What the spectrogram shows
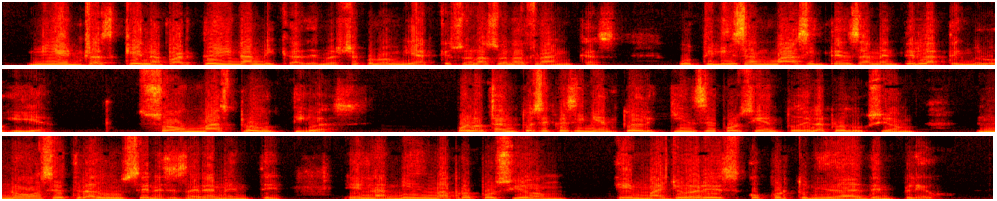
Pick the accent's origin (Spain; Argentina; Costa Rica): Costa Rica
